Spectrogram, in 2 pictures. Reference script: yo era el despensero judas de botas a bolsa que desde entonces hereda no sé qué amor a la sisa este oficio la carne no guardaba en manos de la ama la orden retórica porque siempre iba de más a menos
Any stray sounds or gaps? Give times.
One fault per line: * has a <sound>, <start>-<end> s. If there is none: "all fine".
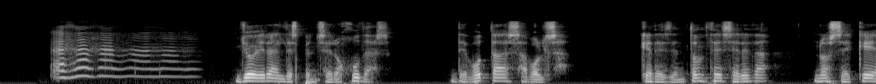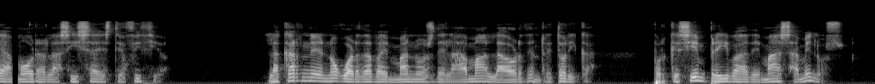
* has a laugh, 0.5-2.0 s
* has a dropout, 8.9-8.9 s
